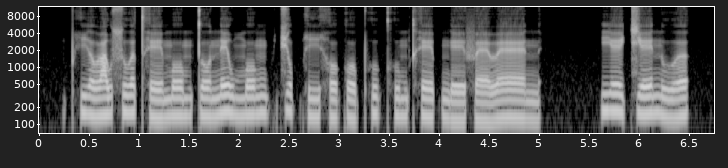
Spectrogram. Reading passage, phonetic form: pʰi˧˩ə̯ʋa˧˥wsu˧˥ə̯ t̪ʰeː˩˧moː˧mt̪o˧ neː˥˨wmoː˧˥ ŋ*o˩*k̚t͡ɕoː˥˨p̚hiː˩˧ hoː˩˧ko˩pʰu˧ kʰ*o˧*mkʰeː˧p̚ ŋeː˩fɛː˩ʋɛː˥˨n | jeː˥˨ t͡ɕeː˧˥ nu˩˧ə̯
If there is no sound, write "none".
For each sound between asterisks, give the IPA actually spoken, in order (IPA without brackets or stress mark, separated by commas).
o˧, u˧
